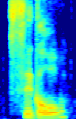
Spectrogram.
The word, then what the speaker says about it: Sigil: Chris Perkin pronounces sigil sigle you mean he you mean the correct way because there's the city of sigle and then there's sigil which is call you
